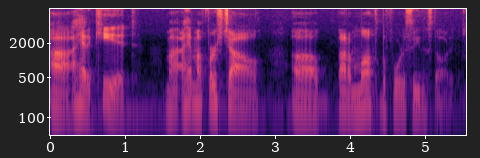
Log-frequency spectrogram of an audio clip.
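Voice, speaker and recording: A man with a Louisiana accent, medium pitch, ordinary pitch variation and a moderate pace. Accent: Louisiana Southern US. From Baton Rouge, Louisiana. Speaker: high school football coach. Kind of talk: casual interview. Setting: studio.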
